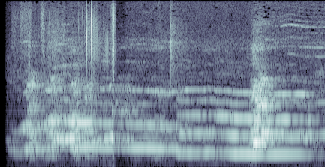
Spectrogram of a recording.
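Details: English Mastiff dog howling along to a siren: long drawn-out tones with stacked harmonics, slowly sliding downward over four seconds, with a brief clatter midway and a louder swell near the end.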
